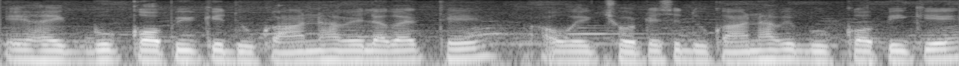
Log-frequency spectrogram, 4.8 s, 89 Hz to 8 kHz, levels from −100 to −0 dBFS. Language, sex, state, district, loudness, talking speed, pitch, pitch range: Chhattisgarhi, male, Chhattisgarh, Kabirdham, -15 LUFS, 225 wpm, 125 Hz, 120-130 Hz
